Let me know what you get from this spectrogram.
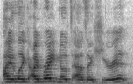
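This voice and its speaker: A woman with a croaky voice, a music reviewer answering viewer questions in a rambling, casual way full of fillers. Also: high-pitched, fairly even intonation, normal speed. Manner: rambling, filler-heavy, frank and swearing. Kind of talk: casual Q&A chat.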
